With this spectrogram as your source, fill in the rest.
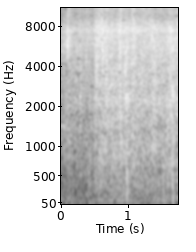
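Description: Steady rain pours down on a village on a rainy day, a dense even hiss with occasional louder drips and drops striking nearby surfaces, no voices.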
